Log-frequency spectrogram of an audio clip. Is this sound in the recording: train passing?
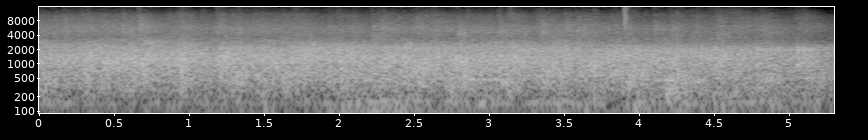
no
